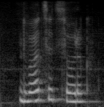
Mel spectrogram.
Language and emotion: Russian, neutral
